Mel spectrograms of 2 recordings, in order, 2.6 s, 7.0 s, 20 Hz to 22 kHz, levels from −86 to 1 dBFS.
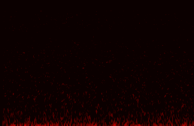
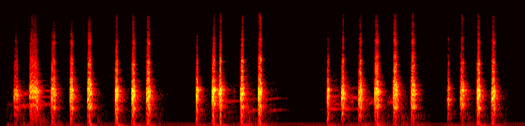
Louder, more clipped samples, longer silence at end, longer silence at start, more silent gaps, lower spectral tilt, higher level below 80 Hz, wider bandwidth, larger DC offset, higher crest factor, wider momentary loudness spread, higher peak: second, -66 LUFS vs -27 LUFS; neither; second, 0 s vs 0.35 s; second, 0 s vs 0.2 s; neither; about the same, -1.5 dB/octave vs -1.5 dB/octave; second, -78 dBFS vs -64 dBFS; about the same, 16.5 kHz vs 15 kHz; neither; about the same, 14 dB vs 18 dB; second, 0 LU vs 10 LU; second, -54 dBFS vs -10 dBFS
